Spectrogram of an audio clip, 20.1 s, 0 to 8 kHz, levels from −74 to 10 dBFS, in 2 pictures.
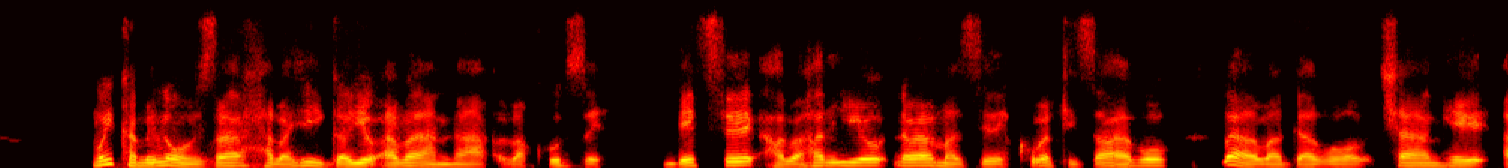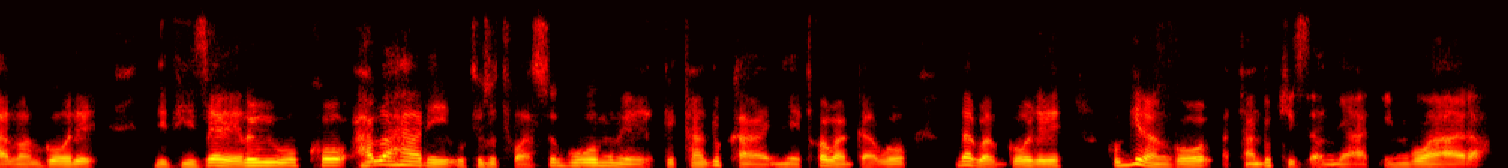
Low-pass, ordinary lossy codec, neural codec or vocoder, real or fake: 7.2 kHz; Opus, 24 kbps; codec, 16 kHz, 1 kbps, FreqCodec, larger model; fake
